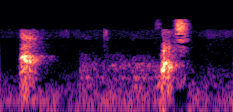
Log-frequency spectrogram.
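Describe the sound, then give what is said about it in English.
Two sharp dog barks ring out about a second and a half apart, loud, over a faint background hiss with no talking. “I think that's a bark.”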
